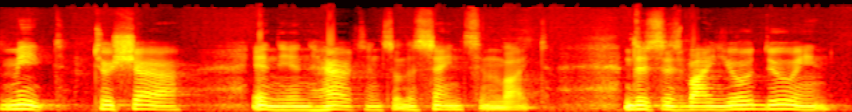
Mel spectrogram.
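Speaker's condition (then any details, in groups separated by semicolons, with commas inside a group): ALS; at least a couple of months since diagnosis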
